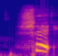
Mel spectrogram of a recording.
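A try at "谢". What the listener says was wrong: Şey. Şey. ikinci ton болып кетеді biraz.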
